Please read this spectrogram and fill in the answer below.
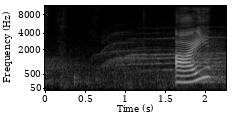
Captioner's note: attendees cheering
